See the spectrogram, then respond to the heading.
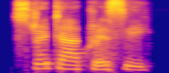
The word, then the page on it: stratocracy: Indian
